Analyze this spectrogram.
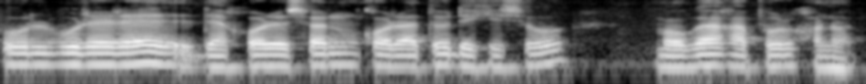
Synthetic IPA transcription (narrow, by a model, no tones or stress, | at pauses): pulbuɹɛɹɛdɛkɔɹesɔnkɔɹatʊdekʰisʊ̃ | mɔɡakapuɹkʰɔnɔt̚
